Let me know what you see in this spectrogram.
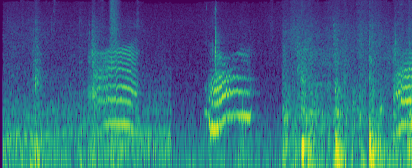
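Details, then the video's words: Balinese cat calling indoors: drawn-out harmonic meows that rise then fall, one near the start of the second second and another around three seconds, followed by shorter chirping calls with a steady low hum beneath. "Balinese cat voice"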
